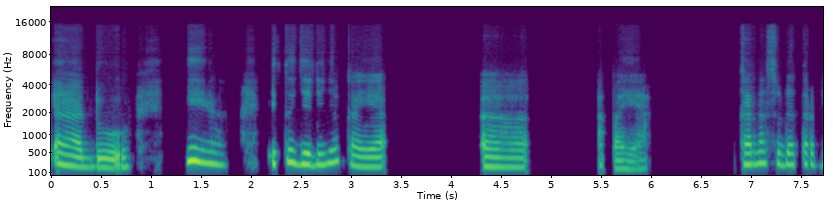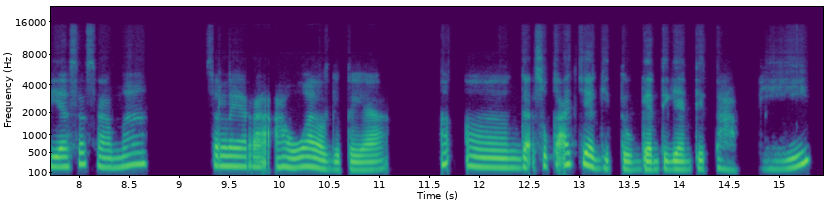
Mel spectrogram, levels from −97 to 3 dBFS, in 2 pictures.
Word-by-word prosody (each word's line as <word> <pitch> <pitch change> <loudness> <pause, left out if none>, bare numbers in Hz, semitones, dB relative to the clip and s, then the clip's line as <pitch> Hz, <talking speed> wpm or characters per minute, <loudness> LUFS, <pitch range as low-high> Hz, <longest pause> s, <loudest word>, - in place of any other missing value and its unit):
aduh. 185 -4 +2 0.6
Iya, 265 -7 +8 0.5
itu 245 +4 +2
jadinya 235 +3 +4
kayak, 190 -3 +1 0.9
eee, 185 -1 0 0.8
apa 155 - -5
ya, - - -8 1.0
karena 240 +2 +3
sudah 235 -2 0
terbiasa 205 -3 -1
sama, 185 -1 -3 0.8
selera 200 - +1
awal 190 0 +1 0.2
gitu 145 +1 -6
ya, 145 +2 -2 0.6
heeh, 200 -6 -2 0.3
nggak 170 - +1
suka 210 - -3
aja 240 0 +2 0.2
gitu, 155 -1 -4 0.2
ganti-ganti, 150 0 0
tapi, 155 - -5
190 Hz, 90 wpm, -24 LUFS, 160-230 Hz, 1.0 s, Iya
